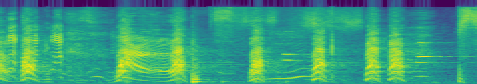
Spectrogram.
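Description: A performer on a Marathi comedy stage imitates a dog with a run of loud, voiced barks and yips in quick bursts, close and clear.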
